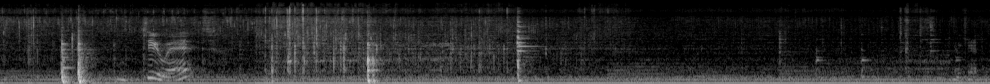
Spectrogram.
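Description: Sardines fry in a skillet with sharp, irregular pops and crackles over a steady sizzle, loudest in the first few seconds and then settling into a constant hiss.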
